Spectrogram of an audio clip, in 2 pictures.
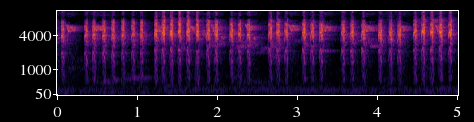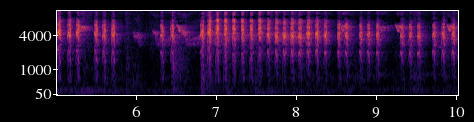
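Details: Kingfisher in a training recording for cage birds: harsh, rapid rattling runs of repeated high notes, delivered in long bursts with short breaks near the third and sixth seconds.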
